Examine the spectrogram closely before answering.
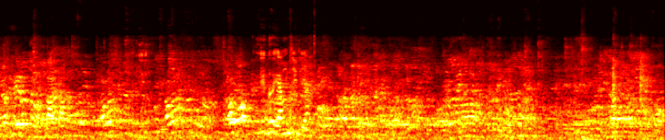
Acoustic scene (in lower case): crowded indoor space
